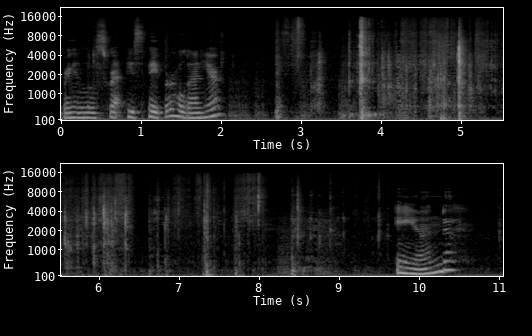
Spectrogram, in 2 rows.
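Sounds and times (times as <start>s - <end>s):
paper rustling on tabletop: 2.7s - 8.6s.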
